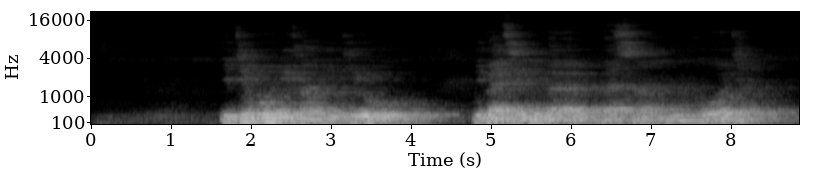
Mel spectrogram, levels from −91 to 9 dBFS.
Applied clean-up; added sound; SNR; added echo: none; none; none; reverberation time 1.9 s.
